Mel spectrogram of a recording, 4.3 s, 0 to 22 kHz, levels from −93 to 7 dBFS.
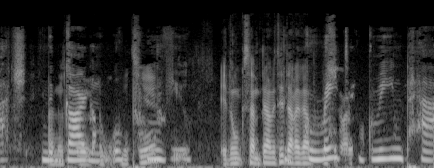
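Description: Speech with two recurring faults. Speech suppressed in double talk appears at 0.06–0.56 s, 0.94–1.32 s, 1.91–2.23 s and 3.13–3.68 s. The voice dips by roughly 10 to 20 dB, likely because an echo canceller ducked it while the far side also spoke. Unlike a level fade, these are uneven, piecemeal drops. Echo leak appears at 0.9–0.97 s, 1.58–1.88 s and 3.33–3.56 s as a distinct copy of the voice 238–239 ms late and roughly 10 to 15 dB quieter, likely residual loudspeaker pickup. Its clear fixed delay sets it apart from smeared room reverberation.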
